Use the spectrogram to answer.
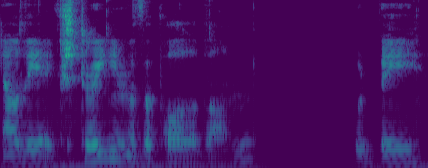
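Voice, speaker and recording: A man at a moderate pace, with audible room echo. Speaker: chemistry teacher. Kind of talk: tutorial. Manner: casual, with frequent fillers and restarts.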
